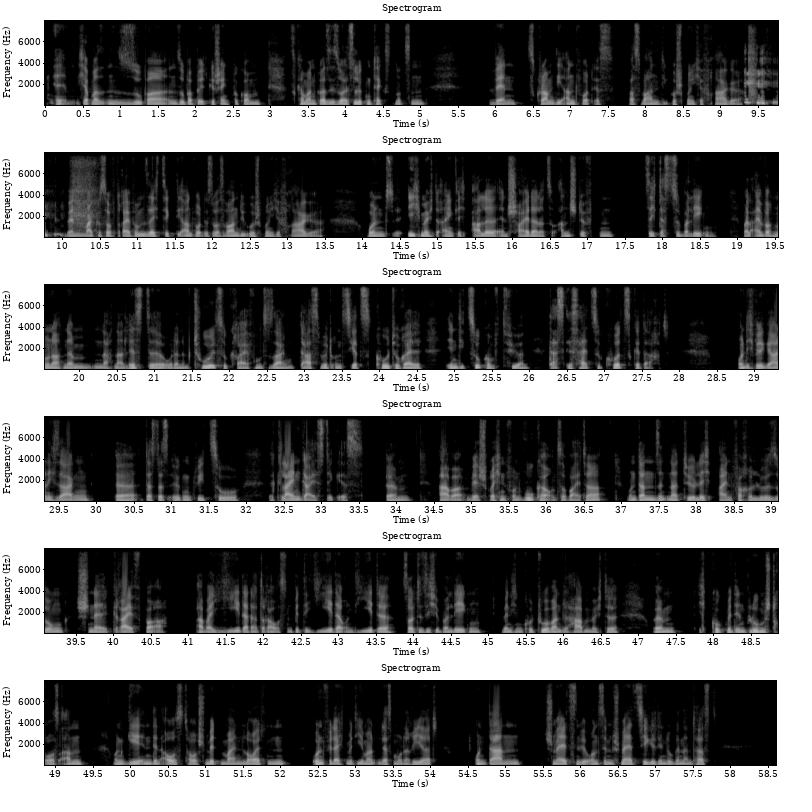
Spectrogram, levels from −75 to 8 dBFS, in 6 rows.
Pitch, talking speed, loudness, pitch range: 95 Hz, 165 wpm, -26 LUFS, 85-105 Hz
